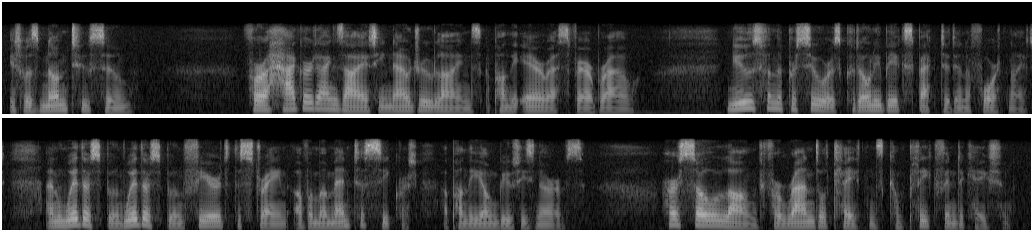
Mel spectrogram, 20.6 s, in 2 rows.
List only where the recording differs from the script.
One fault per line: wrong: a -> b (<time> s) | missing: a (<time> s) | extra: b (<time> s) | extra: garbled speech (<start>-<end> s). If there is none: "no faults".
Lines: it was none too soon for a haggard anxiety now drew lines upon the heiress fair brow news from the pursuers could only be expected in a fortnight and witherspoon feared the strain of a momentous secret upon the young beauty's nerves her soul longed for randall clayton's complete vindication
extra: witherspoon (11.5 s)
